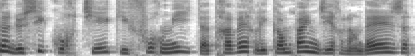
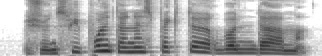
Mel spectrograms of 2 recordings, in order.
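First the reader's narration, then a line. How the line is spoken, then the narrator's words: Smooth, sugary reply. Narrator (French): répondit l'homme d'un ton doucereux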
